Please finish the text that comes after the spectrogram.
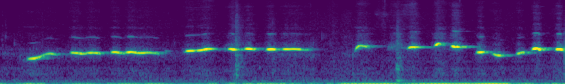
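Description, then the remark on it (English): Someone whistles the tune of The Farmer in the Dell, as the character Omar does in The Wire: a simple, bouncy melody, the clear tone stepping between notes in short phrases with a brief pause midway, no talking. “He whistles like a song. It's one that he goes... That one.”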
